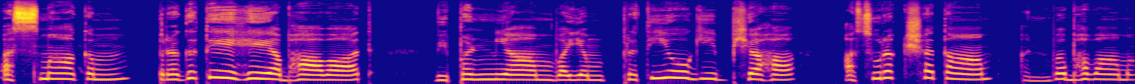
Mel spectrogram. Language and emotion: Sanskrit, sad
